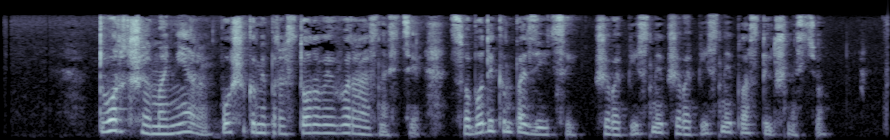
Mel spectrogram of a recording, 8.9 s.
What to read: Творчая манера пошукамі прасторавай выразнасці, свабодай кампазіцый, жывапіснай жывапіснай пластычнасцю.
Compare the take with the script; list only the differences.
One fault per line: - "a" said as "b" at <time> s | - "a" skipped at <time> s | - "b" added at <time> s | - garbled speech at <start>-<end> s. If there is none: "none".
none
